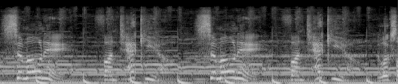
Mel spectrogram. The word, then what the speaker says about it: Simone Fontecchio: Italy every year so we have you to pronounce Simone fontecchio Simone fontecchio Simone fontecchio it looks like lb from the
